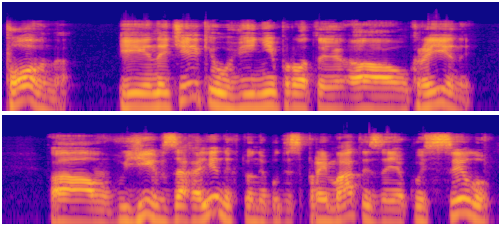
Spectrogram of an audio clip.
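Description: A man's voice: medium pitch, normal speed, no echo. A man analysing the war and answering viewers' questions in an unscripted monologue, sarcastic and argumentative, with many hesitations and filler sounds.

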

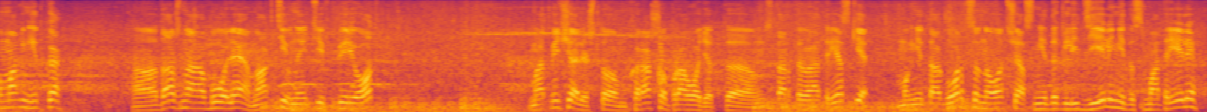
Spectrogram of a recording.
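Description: A man's voice: fairly high pitch, expressive, moderate pace, background noise. A man giving live play-by-play commentary on a televised hockey game.

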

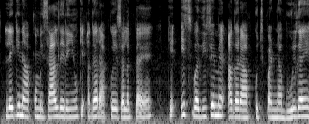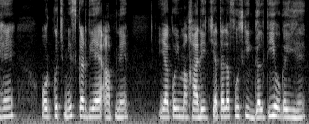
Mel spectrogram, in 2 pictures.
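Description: A woman giving calm, repetitive religious instruction, reciting short phrases slowly between her explanations. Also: mid-range voice, creaky. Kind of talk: spoken instruction with slow recitation.

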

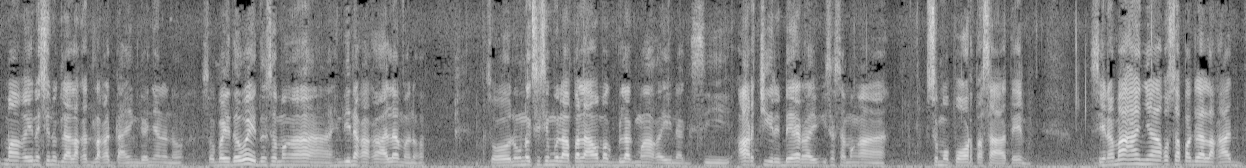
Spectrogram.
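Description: A man's voice: on the high side, fairly quick, a bit bright, slight background noise. A man talking casually to his viewers while walking outdoors by a lake, exclaiming often at the sights. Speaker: vlogger.

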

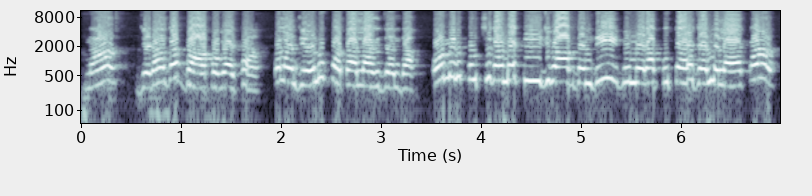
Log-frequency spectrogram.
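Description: A woman's voice: very high voice, brisk. An actress playing a scolding village mother who cares about family honor, speaking with a Punjabi accent. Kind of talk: short film drama acting.

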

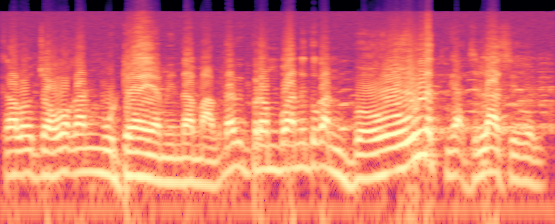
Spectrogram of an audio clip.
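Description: A man preaching a sermon as pastor, chatting with the congregation and breaking into high mocking voices when he quotes people. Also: a little fast. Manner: animated, jumps into high mock voices when quoting people; chatty, asks the congregation questions.

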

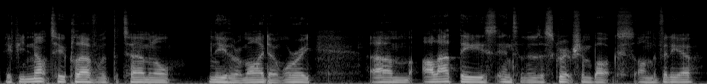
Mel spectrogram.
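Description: A tired man giving a casual, unscripted screen-recording tutorial, explaining software steps in an informal, off-the-cuff way. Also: fairly low pitch, flat delivery, fairly quick, dry recording. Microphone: external microphone, close and dry.

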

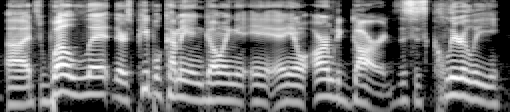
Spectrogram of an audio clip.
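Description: A man's voice: mid-range voice, lively intonation, moderate pace, no room sound. A man narrating a tabletop fantasy game as the game master, in loose, rambling narration full of restarts. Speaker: dungeon master.

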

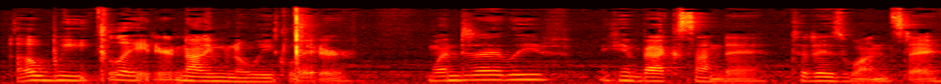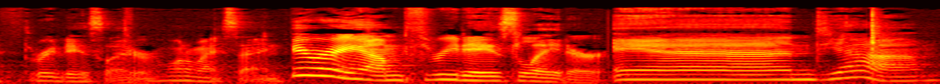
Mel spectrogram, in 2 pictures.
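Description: A woman's voice: fairly low pitch, fairly bright tone. Young woman vlogging from bed, rambly and chatty, lots of likes and ums, faint background hiss. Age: young adult. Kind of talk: casual vlog chat. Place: bedroom.

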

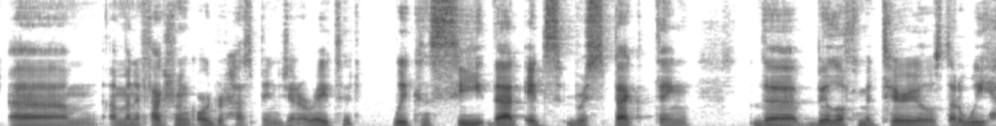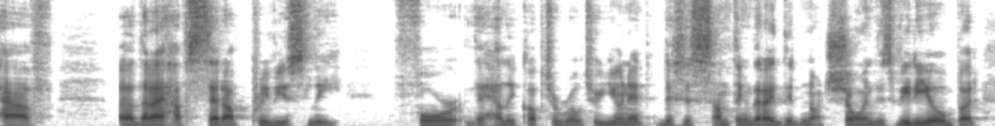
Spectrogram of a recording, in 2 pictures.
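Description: Low-voiced man walking through software. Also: no room sound. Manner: relaxed, thinking aloud with frequent fillers and restarts. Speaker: software tutorial presenter. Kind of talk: screen-recorded software walkthrough.

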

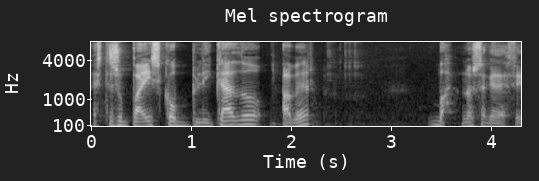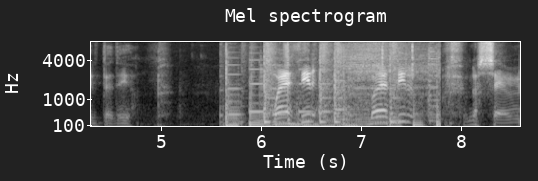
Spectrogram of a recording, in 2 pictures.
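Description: A man's voice: mid-range voice, very animated, measured pace, long pauses, bright, forceful tone. A man, reacting to a quiz in casual commentary, thinking aloud, repeating his guesses and cheering himself on. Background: quiz background music.

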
